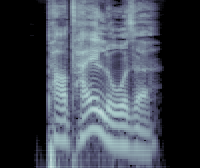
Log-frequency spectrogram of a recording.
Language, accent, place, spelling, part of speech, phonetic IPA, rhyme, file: German, Germany, Berlin, parteilose, adjective, [paʁˈtaɪ̯loːzə], -aɪ̯loːzə, De-parteilose.ogg
- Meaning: inflection of parteilos: 1. strong/mixed nominative/accusative feminine singular 2. strong nominative/accusative plural 3. weak nominative all-gender singular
